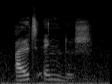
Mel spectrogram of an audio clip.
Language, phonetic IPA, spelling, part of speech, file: German, [ˈaltˌʔɛŋlɪʃ], altenglisch, adjective, De-altenglisch.ogg
- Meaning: Anglo-Saxon (related to the Old English language)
